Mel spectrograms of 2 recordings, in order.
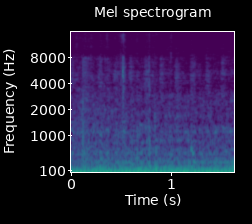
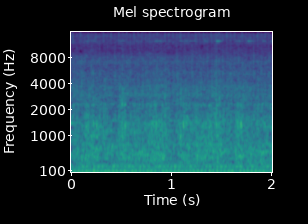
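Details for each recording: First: Peugeot Partner 1.6 HDi diesel at idle: rough rumble with a sharp puffing tick about three times a second, audible from afar; compression leak from worn injector seals. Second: Peugeot Partner 1.6 HDi diesel idling after injector seal replacement: steady, even idle with smooth low hum, no ticking or knocking; injector leak noise gone.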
